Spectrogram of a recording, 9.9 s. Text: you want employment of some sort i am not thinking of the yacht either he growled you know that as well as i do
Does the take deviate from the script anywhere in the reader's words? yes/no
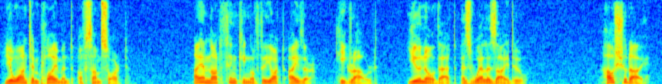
yes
